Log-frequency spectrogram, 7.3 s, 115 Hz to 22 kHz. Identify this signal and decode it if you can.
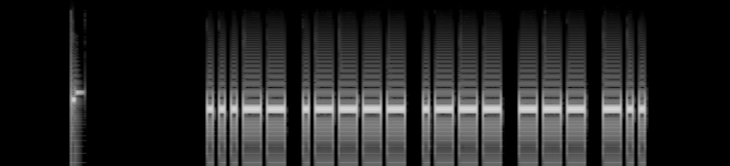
Morse code, heard as a keyed tone, about 20 wpm, 700 Hz. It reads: 31JOD
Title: Code Groups - 5 Letter:Numbers - 20wpm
